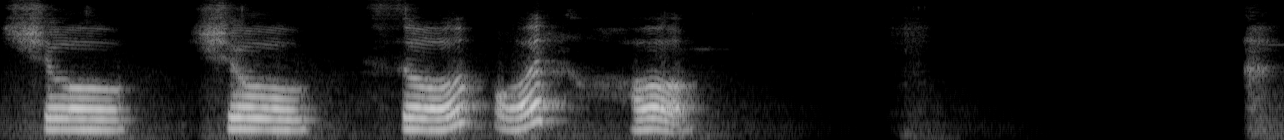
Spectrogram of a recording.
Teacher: इन व्यंजनों का उच्चारण करते समय श्वास मुख से रगड़ खाकर निकलती है तथा ऊष्मा अर्थात गर्मी पैदा करती है, इसलिए इन्हें क्या कहते हैं, ऊष्म व्यंजन कहते हैं।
